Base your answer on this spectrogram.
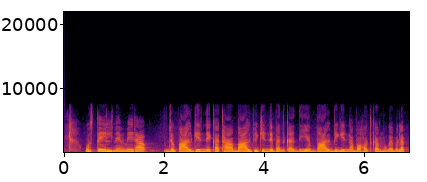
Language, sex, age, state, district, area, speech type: Hindi, female, 30-45, Madhya Pradesh, Betul, urban, spontaneous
